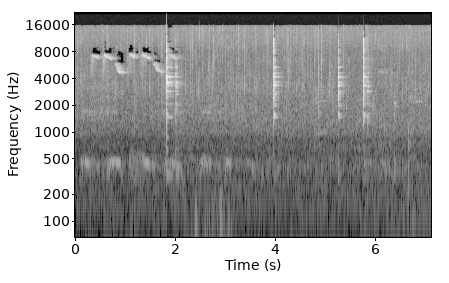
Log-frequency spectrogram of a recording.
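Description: Four sharp clicks and taps spread over several seconds, from hand tools and fittings as the fuel pipe is worked off an old stationary engine's carburettor. A bird sings a quick run of about six falling whistles in the first two seconds.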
